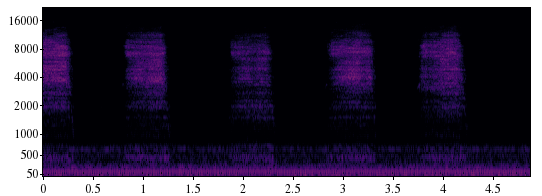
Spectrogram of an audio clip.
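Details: Fluffy barn owl nestlings fed by the female at a camera-monitored nest, hatched February 2022: five strong, wheezy hisses repeated about once a second, each near a third of a second, with steady low hum.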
